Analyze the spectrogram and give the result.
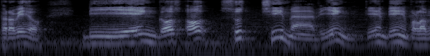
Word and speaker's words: Tsushima: Ahí está, es Tsushima. Ajá. La T está ahí en medio. Mucha gente se la zarta y dice el Ghost of Tsushima, ¿no? Tsushima. Está mal pronunciado.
